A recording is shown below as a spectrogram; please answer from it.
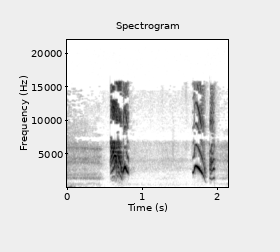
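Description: Red-cowled cardinals calling: two short sharp calls, the second a quick downward-sliding note near the end.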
